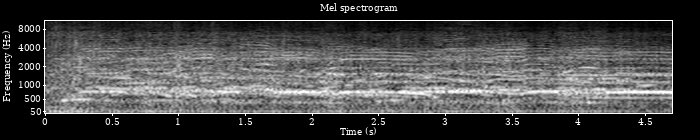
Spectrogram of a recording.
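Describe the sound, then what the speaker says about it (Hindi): A large crowd at an election rally in Tigaon, Faridabad, cheers and claps loudly to welcome a speaker, forming a dense continuous roar of voices and applause close by throughout. "तालियां बजाकर विपुल गोयल जी का स्वागत।"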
